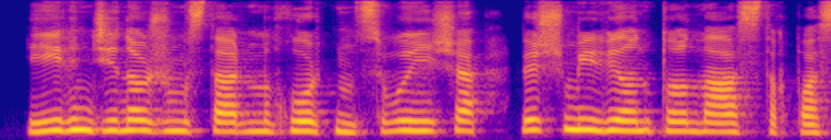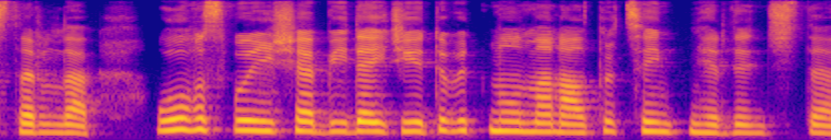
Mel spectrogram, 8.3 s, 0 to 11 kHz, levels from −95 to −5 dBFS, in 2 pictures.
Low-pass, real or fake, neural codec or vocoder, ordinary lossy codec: none; fake; autoencoder, 22.05 kHz, a latent of 192 numbers a frame, VITS, trained on one speaker; none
